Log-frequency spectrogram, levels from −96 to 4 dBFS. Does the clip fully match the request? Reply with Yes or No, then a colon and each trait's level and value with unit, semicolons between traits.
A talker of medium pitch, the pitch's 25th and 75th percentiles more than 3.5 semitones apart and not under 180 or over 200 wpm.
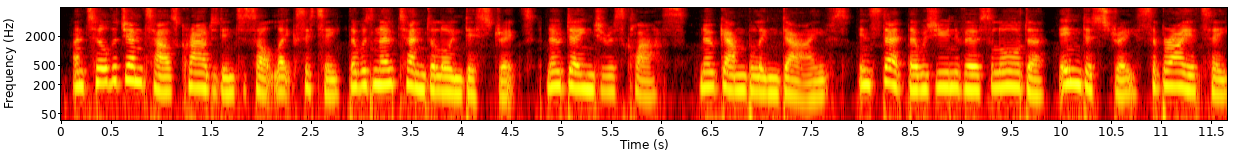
No: medium, 165 Hz; average, 4.5 semitones; slow, 135 wpm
